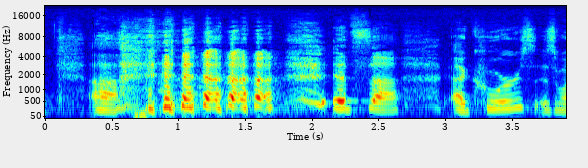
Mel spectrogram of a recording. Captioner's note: laughing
